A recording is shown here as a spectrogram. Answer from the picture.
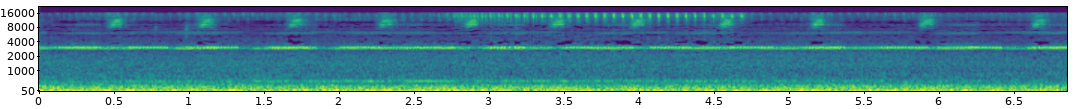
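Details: A rural night chorus of insects: a steady high trill continues without pause while a fainter, higher chirp pulses rhythmically roughly every half second, over a dense low background rumble.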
